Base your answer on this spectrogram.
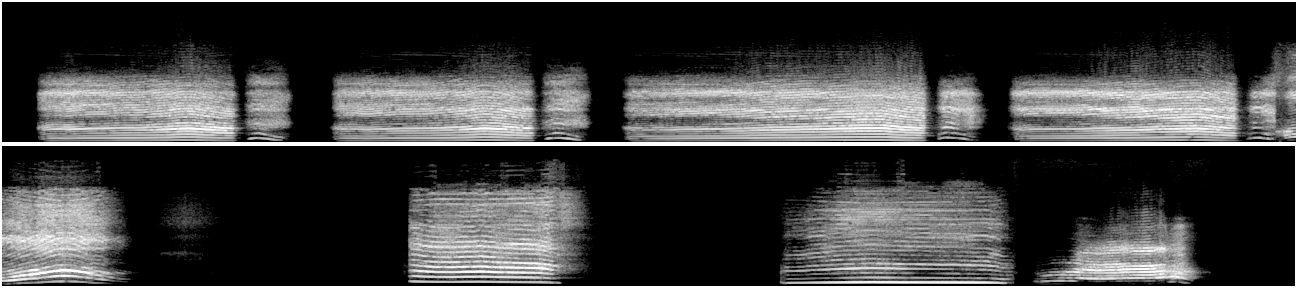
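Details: Sound-effect recording of a baby monitor cry alert: loud, rhythmic infant wailing in repeated bursts with brief pauses; infant cry.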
